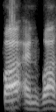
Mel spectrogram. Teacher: my upper teeth are touching my lower lip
